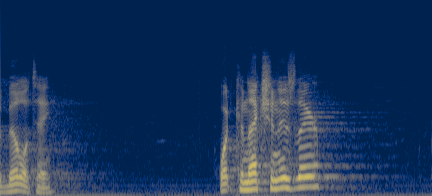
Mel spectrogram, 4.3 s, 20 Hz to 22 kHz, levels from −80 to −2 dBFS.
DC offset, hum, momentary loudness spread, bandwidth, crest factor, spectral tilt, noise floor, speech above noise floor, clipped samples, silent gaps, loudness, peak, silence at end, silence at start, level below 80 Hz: under 0.1%; 60 Hz at -55 dBFS; 13 LU; 8.8 kHz; 20 dB; -7.5 dB/octave; -57 dBFS; 35 dB; under 0.1%; none; -24 LUFS; -6 dBFS; 0.95 s; 0 s; -54 dBFS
